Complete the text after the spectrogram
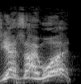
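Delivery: high, eager yes; husband agreeing. Retold or imitated. Husband accepting the offer, high. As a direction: jump at the offer. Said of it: "He goes".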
